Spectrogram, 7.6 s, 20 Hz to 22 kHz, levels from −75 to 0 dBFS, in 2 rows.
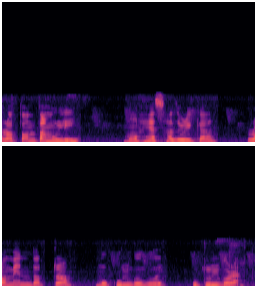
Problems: background sounds at intervals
